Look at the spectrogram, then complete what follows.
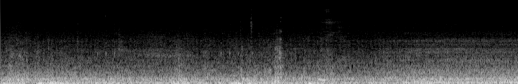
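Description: Steady low rumble of engine and road noise inside a moving car's cabin, with a few faint clicks.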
